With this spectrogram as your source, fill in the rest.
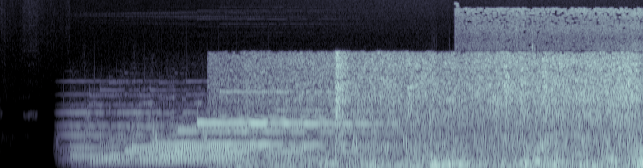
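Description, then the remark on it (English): Torrential rain pours down steadily outside an apartment in Tokyo in a dense, hissing wash, with a deep thunder-like rumble underneath; a brief tonal sound precedes it as the downpour swells in. No one speaks. “That's the sound of rain outside of my apartment here in Tokyo.”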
